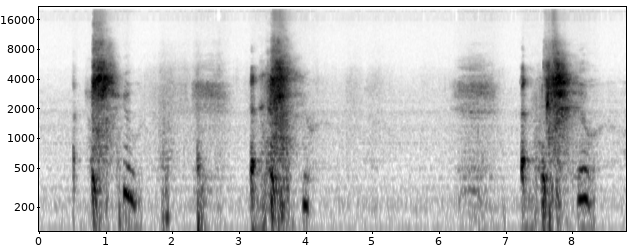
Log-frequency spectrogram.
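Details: Three loud sneezes in a row, each with a sharp intake and forceful burst and quiet breathing between, in a sneeze-request video where the person tries to induce sneezing.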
